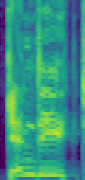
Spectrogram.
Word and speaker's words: Genndy: I was struggling on how to say it, but I'm glad you said Genndy. – It. Well, how do you say it? – Genndy. – Oh, it's Genndy.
